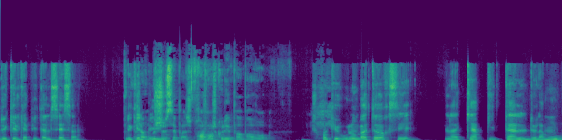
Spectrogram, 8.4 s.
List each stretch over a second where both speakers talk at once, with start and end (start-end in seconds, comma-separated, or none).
none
